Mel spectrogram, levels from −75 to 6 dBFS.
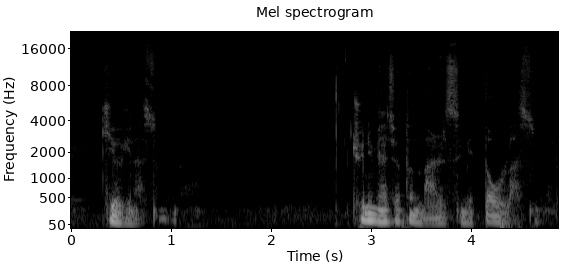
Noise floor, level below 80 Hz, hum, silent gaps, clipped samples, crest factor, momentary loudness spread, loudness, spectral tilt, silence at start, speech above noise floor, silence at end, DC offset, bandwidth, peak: -70 dBFS; -54 dBFS; none; none; under 0.1%; 22 dB; 21 LU; -37 LUFS; -6 dB/octave; 0.3 s; 34 dB; 0.2 s; under 0.1%; 18 kHz; -16 dBFS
